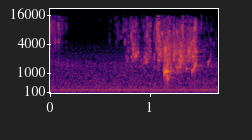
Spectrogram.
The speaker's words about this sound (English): Victor Blossom poured his son a bowl of cereal.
